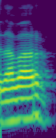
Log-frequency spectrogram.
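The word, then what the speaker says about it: דָּבָר: Aquí dice Dabar, Dabar no cumple, ¿verdad? Dabar no cumple porque no es sílaba cerrada. Dabar es una sílaba abierta.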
